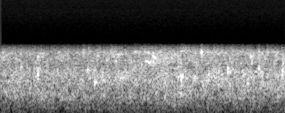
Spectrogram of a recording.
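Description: A small forest stream running, a steady, even rush of water.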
